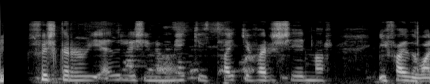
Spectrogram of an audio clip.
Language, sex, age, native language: Icelandic, male, 18-19, Icelandic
